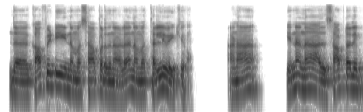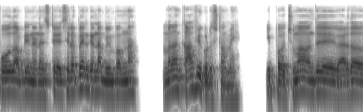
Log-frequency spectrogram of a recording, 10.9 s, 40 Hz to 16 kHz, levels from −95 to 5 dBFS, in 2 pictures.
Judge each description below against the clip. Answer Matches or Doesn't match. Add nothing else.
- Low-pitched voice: Matches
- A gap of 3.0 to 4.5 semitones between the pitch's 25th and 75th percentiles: Matches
